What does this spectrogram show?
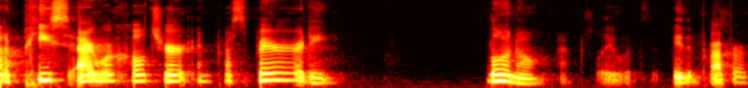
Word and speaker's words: Lono: over here and there's the Temple dedicated to Lano who is the hawan God of Peace Agriculture and prosperity Lono actually would be the proper pronunciation across the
